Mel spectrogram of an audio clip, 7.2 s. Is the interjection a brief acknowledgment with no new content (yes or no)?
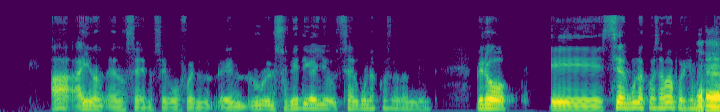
no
